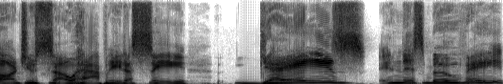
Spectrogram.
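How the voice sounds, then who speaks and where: Putting on a character voice, a man speaks very slowly at a high pitch, raspy and gravelly. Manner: exaggerated.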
